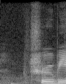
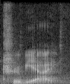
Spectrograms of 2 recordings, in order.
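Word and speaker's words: treubii: like slightly more expensive ones is this skinnexus treby moonlight really quick editing emma here um i learned after i filmed this video that it's pronounced true bi i should have known that but i didn't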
